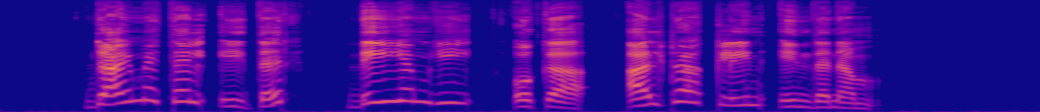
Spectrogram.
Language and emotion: Telugu, neutral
